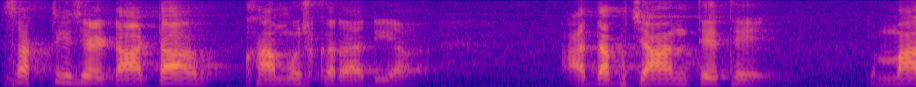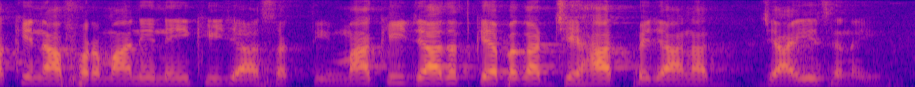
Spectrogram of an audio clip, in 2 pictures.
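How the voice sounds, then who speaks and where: High-voiced impassioned male preacher. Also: steady tone, a bit bright, slight background noise. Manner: impassioned, with colloquial asides to the listeners. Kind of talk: sermon storytelling.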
